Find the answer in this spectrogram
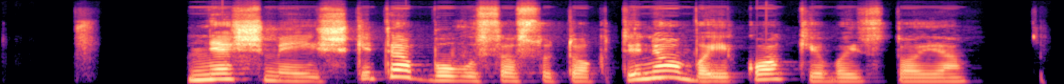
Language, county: Lithuanian, Kaunas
